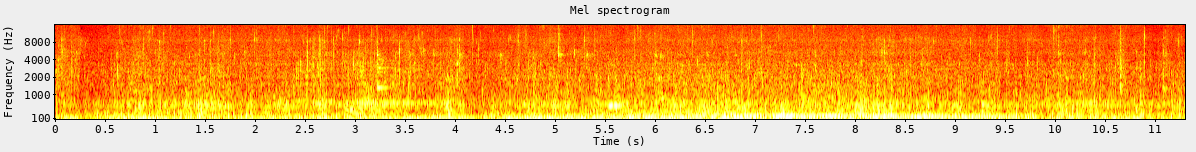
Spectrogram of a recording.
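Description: Battered banana pieces deep-frying in a wok of hot oil: a steady sizzle with many small crackling pops.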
